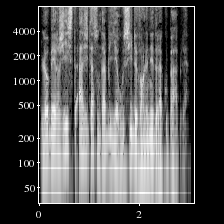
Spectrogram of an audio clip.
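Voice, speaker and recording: Deep husky male audiobook narrator. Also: a little mellow, no room sound, studio quality. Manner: measured storytelling. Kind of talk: scripted fantasy narration.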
